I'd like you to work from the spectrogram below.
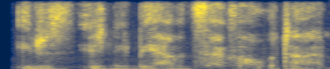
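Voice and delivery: fast, hushed whisper; quick whispered aside. Retold or imitated. Quoting girlfriend's joking remark.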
